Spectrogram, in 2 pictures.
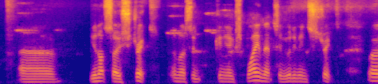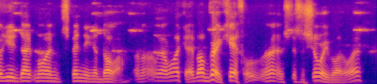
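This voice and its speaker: Recorded with a dry, close sound and no echo, a man talks with an Australian accent. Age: 50s. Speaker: vlogger. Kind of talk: casual chat.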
